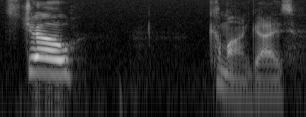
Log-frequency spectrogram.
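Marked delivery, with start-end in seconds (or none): 0.0-0.6 loud, high, clipped "Sales, it's Joe"; mock lazy sales answer; curt phone greeting. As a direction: bark it out like a bored salesman. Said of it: "all I hear is".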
